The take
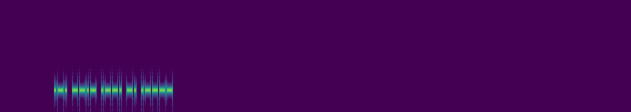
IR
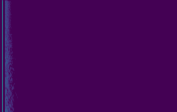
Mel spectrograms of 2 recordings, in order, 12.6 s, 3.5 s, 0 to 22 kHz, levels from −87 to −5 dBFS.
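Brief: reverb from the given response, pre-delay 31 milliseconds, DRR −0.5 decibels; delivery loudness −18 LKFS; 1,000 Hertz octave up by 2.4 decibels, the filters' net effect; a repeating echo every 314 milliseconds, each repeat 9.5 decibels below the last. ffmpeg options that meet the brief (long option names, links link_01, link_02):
-filter_complex "[0:a]equalizer=frequency=1000:width_type=o:gain=3.5,aecho=1:1:314|628|942|1256:0.335|0.111|0.0365|0.012,asplit=2[link_01][link_02];[1:a]atrim=start_sample=2205,adelay=31[link_03];[link_02][link_03]afir=irnorm=-1:irlink=0,volume=4.5dB[link_04];[link_01][link_04]amix=inputs=2:normalize=0,volume=6.5dB"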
